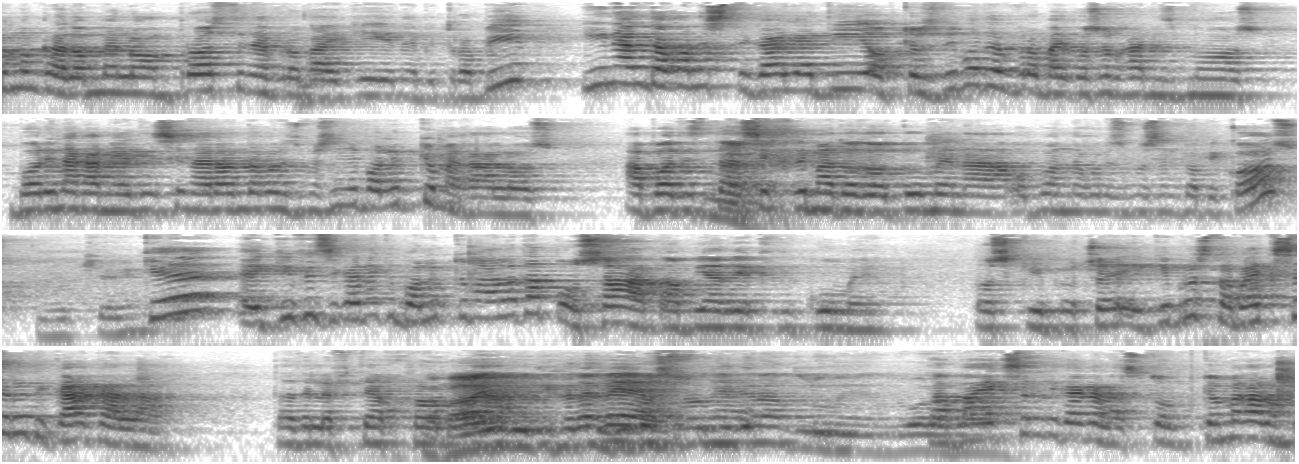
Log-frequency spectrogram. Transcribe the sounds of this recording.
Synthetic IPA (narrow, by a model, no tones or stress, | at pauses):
ont̪o̞ŋɡɾɐt̪o̞mːe̞lo̞mpɾo̞st̪ine̞vɾo̞pɐicinepit̪ɾo̞pi | ineɐnd̪ɐɣo̞nist̪ikɐʝɐt̪iopço̞zðipo̞t̪eevɾo̞pɐiko̞so̞ɾɣɐnizmo̞s | bo̞ɾinɐkɐmɐt̪isinɐɾɐnd̪ɐɣo̞nizmo̞s̬inepo̞lipço̞me̞ɣɐlo̞s | ɐpot̪ist̪ɐsixɾimɐt̪o̞ðo̞t̪ume̞nɐopuɐnd̪ɐɣo̞nizmo̞sinet̪o̞piko̞socece̞ːcifisikɐinecepo̞lipço̞meɣɐlɐt̪ɐpo̞sɐt̪ɐopiɐðiekθikume | o̞scipɾoseicipɾost̪ɐpɐiekse̞ɾe̞t̪ikɐkɐlɐ | t̪ɐt̪e̞le̞ft̪e̞ɐxɾo̞ɲɐot̪iɐeveɐoneenɐt̪lumeɐpɐiekse̞ɾe̞t̪ikɐkɐlɐst̪opço̞me̞ɣɐlo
